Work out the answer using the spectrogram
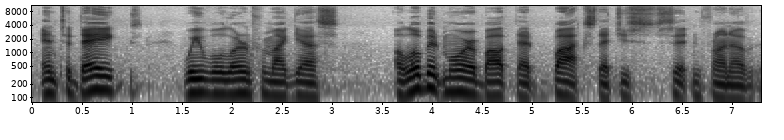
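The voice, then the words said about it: Sick-sounding, altered voice. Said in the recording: “As you can tell, my voice is a little different as I am struggling with an illness”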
